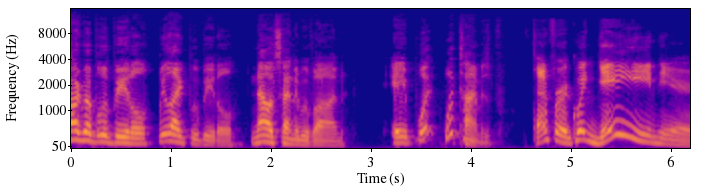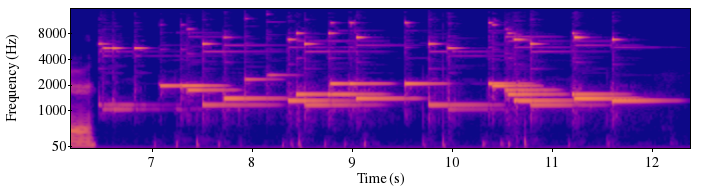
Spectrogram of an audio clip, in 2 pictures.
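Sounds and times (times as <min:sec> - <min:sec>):
speech: 0:00.0 - 0:06.5
short bright xylophone jingle: 0:06.5 - 0:12.3.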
